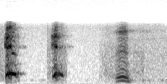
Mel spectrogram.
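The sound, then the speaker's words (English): Hiccups, three short voiced catches in the throat: two quick, sharp ones close together, then after a pause a longer one with a lower pitch. “With the hiccups and all”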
